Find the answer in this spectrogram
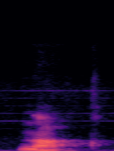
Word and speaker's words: نق: We put N and قاف together and pronounce them as a unit, as a one unit, as a meaningful unit, as ناق.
